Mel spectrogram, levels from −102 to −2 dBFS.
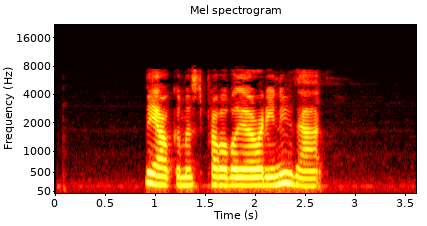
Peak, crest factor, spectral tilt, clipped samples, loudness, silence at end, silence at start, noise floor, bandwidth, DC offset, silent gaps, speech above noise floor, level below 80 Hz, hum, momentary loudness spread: -2 dBFS; 16 dB; -4.5 dB/octave; under 0.1%; -16 LUFS; 0.95 s; 0.9 s; -65 dBFS; 7.6 kHz; under 0.1%; none; 50 dB; -58 dBFS; none; 8 LU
